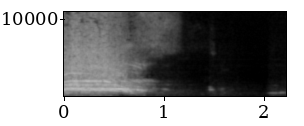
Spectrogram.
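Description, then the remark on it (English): A crowd of many voices erupts in a loud, sustained shout of "Jesus" for under a second, then fades quickly, leaving near silence with a couple of faint, brief murmurs afterward. “Those who think you are dishonorable today, as you are shouting Jesus, a certain anointing is hitting you now.”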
